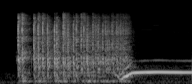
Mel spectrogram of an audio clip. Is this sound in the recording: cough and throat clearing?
no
